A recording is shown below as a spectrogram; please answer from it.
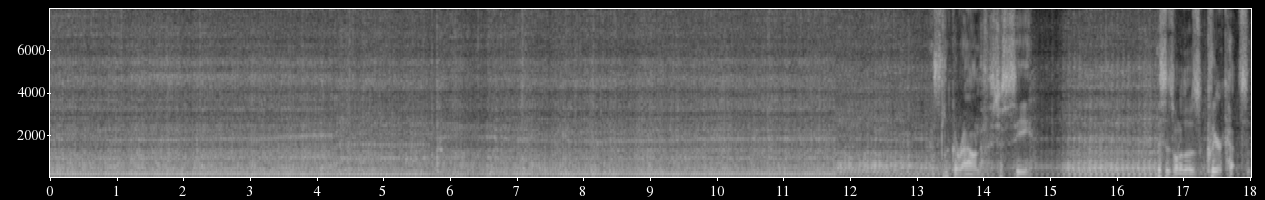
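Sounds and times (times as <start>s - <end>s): wind and tyre noise: 0.0s - 13.6s
motorcycle engine running: 0.0s - 18.0s.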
